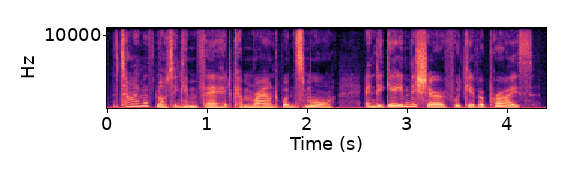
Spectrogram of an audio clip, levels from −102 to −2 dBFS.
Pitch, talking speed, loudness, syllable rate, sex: 205 Hz, 245 wpm, -17 LUFS, 5.9 syllables/s, female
